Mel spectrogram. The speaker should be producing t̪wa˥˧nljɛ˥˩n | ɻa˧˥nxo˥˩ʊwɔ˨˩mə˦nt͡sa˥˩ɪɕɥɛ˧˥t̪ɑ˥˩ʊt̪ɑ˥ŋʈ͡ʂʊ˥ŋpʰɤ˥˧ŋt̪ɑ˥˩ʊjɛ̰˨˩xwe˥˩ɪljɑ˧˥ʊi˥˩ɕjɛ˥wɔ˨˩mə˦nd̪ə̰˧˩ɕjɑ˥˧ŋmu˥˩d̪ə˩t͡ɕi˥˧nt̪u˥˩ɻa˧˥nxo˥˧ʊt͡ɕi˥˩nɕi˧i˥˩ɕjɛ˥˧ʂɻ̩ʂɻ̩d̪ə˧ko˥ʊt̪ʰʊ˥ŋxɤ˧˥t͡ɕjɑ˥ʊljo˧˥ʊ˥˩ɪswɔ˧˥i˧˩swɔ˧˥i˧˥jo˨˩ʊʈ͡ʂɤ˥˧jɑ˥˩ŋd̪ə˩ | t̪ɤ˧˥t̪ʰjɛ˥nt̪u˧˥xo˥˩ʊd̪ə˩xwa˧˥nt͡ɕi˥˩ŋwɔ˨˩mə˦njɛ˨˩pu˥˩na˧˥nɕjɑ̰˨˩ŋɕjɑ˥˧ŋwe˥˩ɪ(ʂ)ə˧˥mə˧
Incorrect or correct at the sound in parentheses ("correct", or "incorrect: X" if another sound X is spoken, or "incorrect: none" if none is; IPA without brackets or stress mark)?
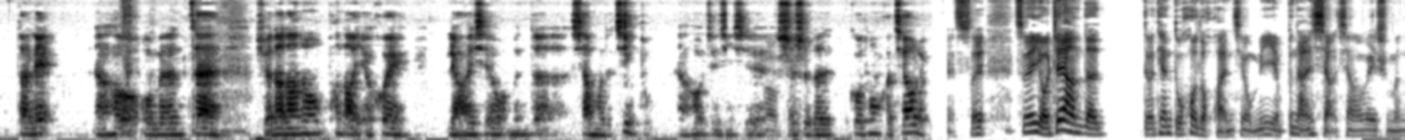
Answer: correct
